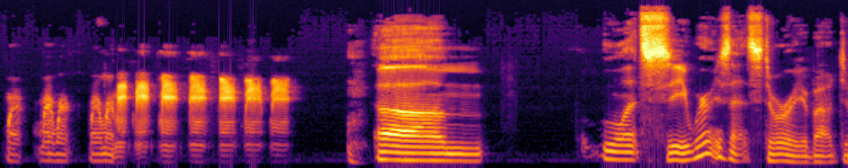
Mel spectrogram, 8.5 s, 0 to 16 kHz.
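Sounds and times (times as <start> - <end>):
duck quacking: 0.0 - 2.9
speech: 3.8 - 4.8, 6.0 - 8.4.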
